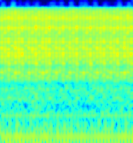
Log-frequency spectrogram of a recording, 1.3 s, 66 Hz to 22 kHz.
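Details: Audi A4 B6 1.9 TDI diesel at idle: rough, gritty rattle running constantly under the engine note from the front of the engine; abnormal noise, suspected belt tensioner, later replaced.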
